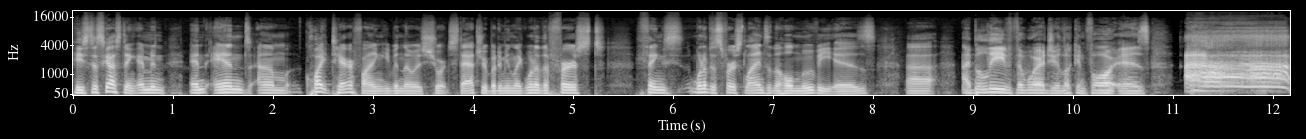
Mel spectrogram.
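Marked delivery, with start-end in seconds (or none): 8.9-12.2 slow delivery erupting into a swooping, long drawn-out ah. Quoting one of a villain's first lines in the movie: imitating Penguin yelling. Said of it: "forgive me for yelling just now".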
